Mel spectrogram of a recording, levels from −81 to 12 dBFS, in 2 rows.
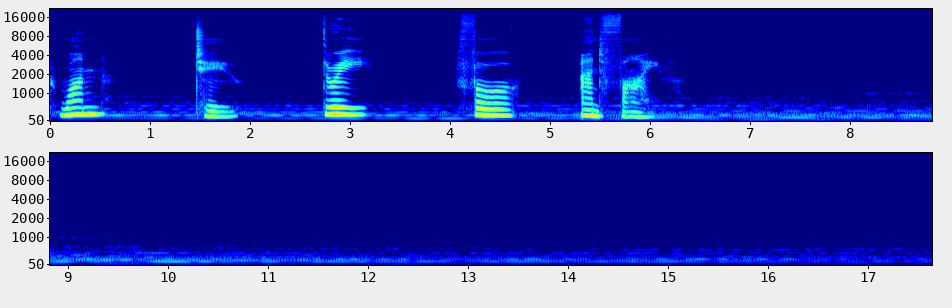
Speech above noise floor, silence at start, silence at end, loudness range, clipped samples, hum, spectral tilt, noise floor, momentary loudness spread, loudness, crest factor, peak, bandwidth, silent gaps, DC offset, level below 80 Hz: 41 dB; 0.1 s; 11.6 s; 9 LU; under 0.1%; none; -6.5 dB/octave; -67 dBFS; 27 LU; -28 LUFS; 24 dB; -10 dBFS; 18.5 kHz; none; under 0.1%; -76 dBFS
